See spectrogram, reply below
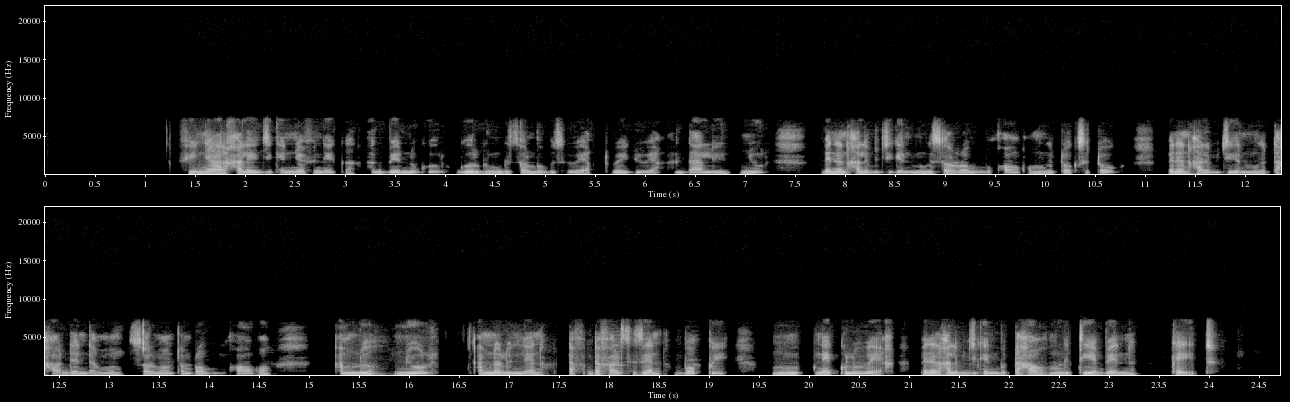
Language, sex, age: Wolof, female, 25-35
